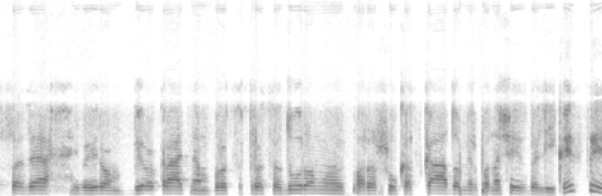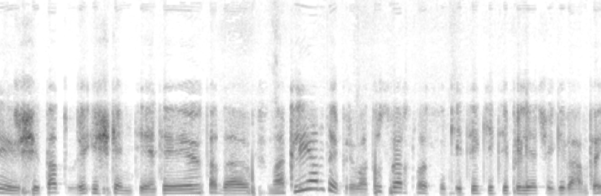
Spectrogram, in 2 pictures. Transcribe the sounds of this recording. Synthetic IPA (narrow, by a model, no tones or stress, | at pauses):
sɐʋʲɛiːʋɐɪɾʲoːmbʲɪɾoːkɾɑːt̪ʲɪnʲempopɾoːt͡sʲɛd̪uːɾoːmpɐɾɐʃuːkɐskɑːd̪oːmɪrpɐnɐʃʲɛɪsd̪ɐlʲiːkɐɪst̪ɐɪʃʲɪt̪ɐt̪ʊɾʲɪʔɪʃʲkʲɛnʲt̪ʲeːt̪ʲɪt̪ɐd̪ɐnɐklʲɪjɛnt̪ɐɪpʲɾʲɪʋɐt̪ʊsʋʲɛɾslˠɐskʲɪt̪ʲɪkʲɪt̪ʲɪpʲɪlʲiɛt͡ʃʲɛɪɡʲiʋʲɛnt̪ɐ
